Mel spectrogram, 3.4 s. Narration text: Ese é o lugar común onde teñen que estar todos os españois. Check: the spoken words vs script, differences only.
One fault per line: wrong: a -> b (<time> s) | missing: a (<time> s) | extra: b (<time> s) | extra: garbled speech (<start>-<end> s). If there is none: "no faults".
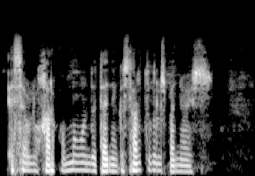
missing: os (2.1 s)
